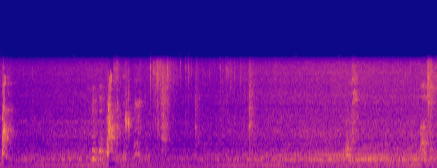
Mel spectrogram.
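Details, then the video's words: Puppy Odysseus (Odie) playing with Penelope, another dog who dominates him, fighting back with squeaky barks: short sharp yips scattered every one to two seconds among scuffling noises, with a person talking softly in the room. "odie puppy bark"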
